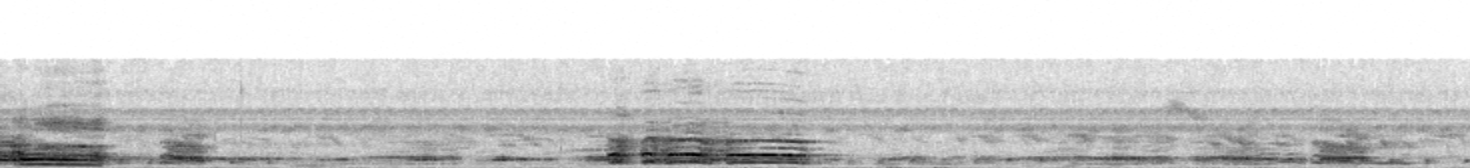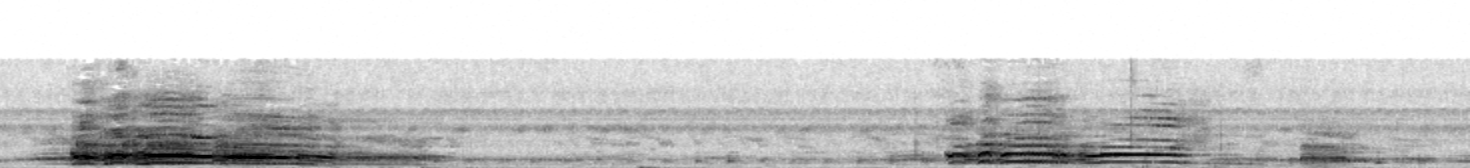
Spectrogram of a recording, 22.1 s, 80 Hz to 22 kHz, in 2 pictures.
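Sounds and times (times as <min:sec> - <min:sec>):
rooster crowing: 0:00.0 - 0:00.9, 0:04.6 - 0:06.2, 0:11.5 - 0:14.3, 0:18.0 - 0:21.2
fowl calls: 0:17.7 - 0:22.0.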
